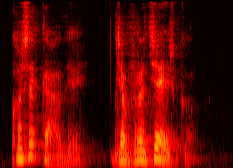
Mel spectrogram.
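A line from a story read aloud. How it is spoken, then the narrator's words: Sullen question. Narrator (Italian): domandò con un tono ancora corrucciato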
